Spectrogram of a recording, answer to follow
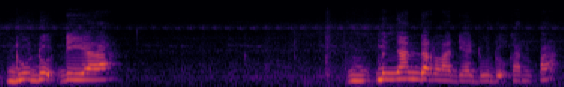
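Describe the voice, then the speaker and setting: Woman, high voice, emotional testimony, pleading, earnest. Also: steady tone, slow. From North Sumatra, Indonesia. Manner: earnest, pleading, acts out her prayers and dialogue. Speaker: interviewee giving a conversion testimony.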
